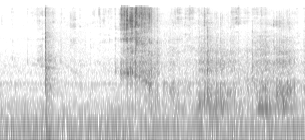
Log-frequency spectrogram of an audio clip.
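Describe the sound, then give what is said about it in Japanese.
Crisp crunching of tarako butter (cod roe butter) flavored snack chips from Frito-Lay: a sharp bite followed by a loud burst of crackling, then softer chewing crunches continuing steadily with no one talking. “たらこバター味もあんだねお歳暮ありがとうございますフリトレイさん咀嚼音咀嚼会咀嚼音咀嚼会いただきまるまる”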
